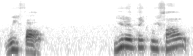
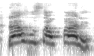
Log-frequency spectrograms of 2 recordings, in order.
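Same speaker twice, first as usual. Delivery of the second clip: laughing; 11 semitones higher, 9 dB louder than usual. Real, not acted. Still laughing at the comment.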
